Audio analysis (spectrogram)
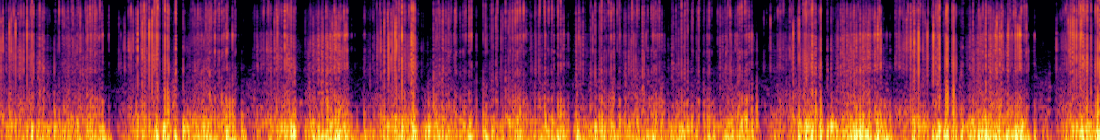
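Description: Long nails scratch quickly across a solid wax pillar candle with a honeycomb, diamond-textured surface, lying on its side on a dark towel. The result is a dense, continuous rasping scratch, heavy in low-end rumble, broken by brief pauses between strokes.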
